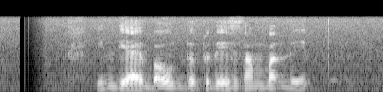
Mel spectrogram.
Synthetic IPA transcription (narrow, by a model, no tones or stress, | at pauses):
ɪnd̪ɪjaːjbɐʊd̪ɐpɾɐd̪eːsɐsɐmbɐnd̪eːn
